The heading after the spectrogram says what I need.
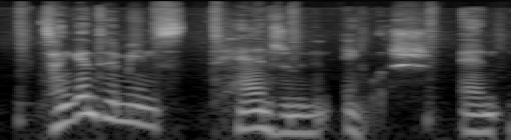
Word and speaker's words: Tangente: Yes, I'm German, so I pronounce it correctly. Tangente means tangent in English,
